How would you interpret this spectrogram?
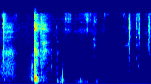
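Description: A few sharp metallic snips of a pair of electric blue stainless steel scissors, marked China on the blade, opening and closing, with a muffled rustle of handling before them. Short, crisp clicks come in a loose sequence near the end.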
